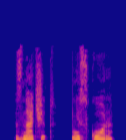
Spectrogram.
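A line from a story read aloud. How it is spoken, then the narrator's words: Sighing small woman. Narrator (Russian): вздохнула маленькая женщина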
